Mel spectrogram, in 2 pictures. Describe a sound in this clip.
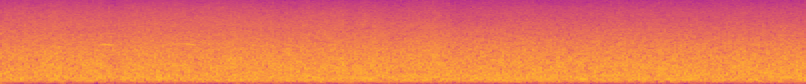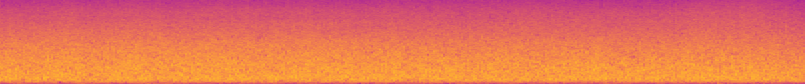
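Whitewater rapids roar loudly and steadily.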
